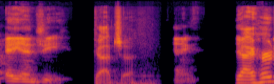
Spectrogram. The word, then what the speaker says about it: Ng: It's just Ang. Is it? Sure. There's a video of her pronouncing her own name on YouTube. Oh, that's good. And I wanted to know, and it's just like Ang.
